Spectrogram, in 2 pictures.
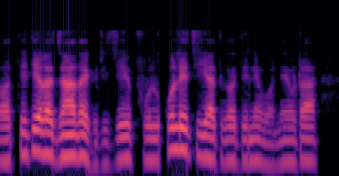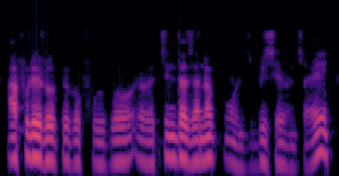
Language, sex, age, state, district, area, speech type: Nepali, male, 45-60, West Bengal, Kalimpong, rural, spontaneous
